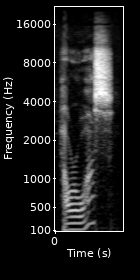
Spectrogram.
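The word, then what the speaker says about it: Hauerwas: Stanley how do you say his last name howre wasps huh howre wasps howre wasps yeah h aur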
